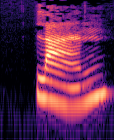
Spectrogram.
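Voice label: "lan", Mandarin Chinese pinyin, tone 3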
